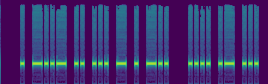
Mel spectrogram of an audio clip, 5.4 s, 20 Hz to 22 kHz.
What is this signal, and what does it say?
Morse code, heard as a keyed tone, about 20 wpm, 1000 Hz. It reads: EXISTED HAS
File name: qotdfiles / 20wpm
